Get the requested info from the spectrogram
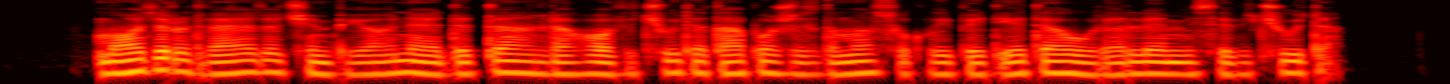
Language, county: Lithuanian, Alytus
